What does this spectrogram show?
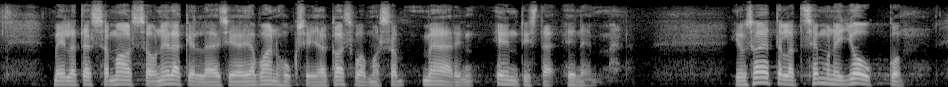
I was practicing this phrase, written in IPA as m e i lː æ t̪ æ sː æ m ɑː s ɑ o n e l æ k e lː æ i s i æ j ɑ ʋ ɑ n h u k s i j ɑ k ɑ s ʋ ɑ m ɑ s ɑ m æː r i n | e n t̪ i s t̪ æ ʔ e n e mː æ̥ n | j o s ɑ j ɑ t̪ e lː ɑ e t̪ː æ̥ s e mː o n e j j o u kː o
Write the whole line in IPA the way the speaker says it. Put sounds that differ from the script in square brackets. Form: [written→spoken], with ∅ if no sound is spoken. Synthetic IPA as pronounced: m e i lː æ t̪ æ sː æ m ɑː [s→sː] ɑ o n e l æ k e lː æ i s i æ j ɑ ʋ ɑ n h u k s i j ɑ k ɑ s ʋ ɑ m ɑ [s→sː] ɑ m æː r i n | e n t̪ i s t̪ æ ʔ e n e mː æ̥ n | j o s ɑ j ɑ t̪ e lː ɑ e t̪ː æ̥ s e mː o n e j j o u kː o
